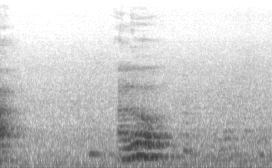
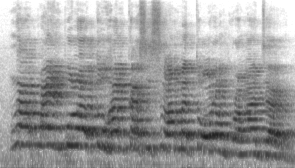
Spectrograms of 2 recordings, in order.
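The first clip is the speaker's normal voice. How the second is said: irritated Jonah; 6 semitones higher than usual. Retold or imitated. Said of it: "Kira-kira gitu jawab bahasa kita sekarang".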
